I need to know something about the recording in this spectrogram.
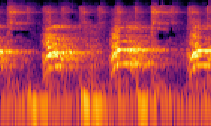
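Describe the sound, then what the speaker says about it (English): A dog barks three times in quick succession, close and loud, with a tonal, slightly whining edge to each bark. "This dog's bark went straight through my head."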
